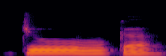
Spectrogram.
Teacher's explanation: Ikut bacaan Syatibiyah kita baca 6 harakat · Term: mad lazim kalimi musaqqal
